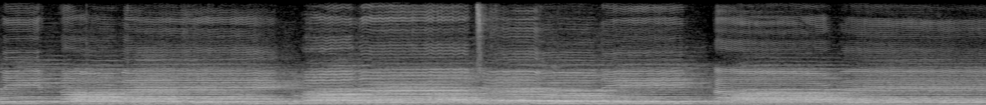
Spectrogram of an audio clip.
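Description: A group of voices singing a hymn a cappella, unaccompanied, in long sustained phrases with short breaks between them.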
